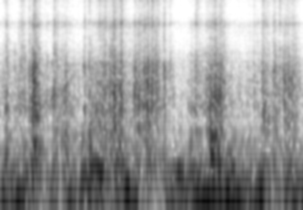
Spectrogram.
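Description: Plastic snack-chip bags crinkling and rustling as they are handled and shifted about in a box, a dense, irregular crackle.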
